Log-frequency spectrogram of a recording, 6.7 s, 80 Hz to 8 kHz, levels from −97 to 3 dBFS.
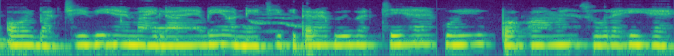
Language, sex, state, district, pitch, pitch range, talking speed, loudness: Hindi, female, Chhattisgarh, Rajnandgaon, 210 Hz, 205-215 Hz, 170 wpm, -13 LUFS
